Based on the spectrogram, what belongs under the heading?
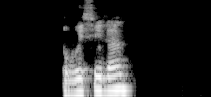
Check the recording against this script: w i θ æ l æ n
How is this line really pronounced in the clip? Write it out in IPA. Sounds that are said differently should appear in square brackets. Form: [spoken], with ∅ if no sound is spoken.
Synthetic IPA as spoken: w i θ [i] l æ n

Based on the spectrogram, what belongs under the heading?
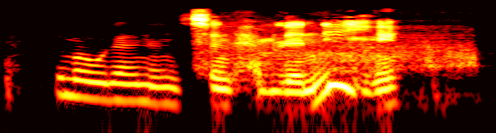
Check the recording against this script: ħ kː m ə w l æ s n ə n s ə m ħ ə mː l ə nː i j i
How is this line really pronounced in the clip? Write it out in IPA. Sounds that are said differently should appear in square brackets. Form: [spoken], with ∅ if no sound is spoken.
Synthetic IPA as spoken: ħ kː m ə w l æ [∅] n ə n s ə [n] ħ ə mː l ə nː i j i

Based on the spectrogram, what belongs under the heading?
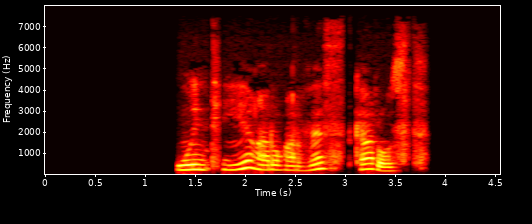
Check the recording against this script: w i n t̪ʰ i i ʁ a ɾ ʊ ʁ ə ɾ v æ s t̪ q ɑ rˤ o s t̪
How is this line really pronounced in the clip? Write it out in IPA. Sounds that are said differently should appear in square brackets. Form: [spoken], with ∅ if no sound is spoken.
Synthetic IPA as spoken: w i n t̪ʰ [j] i ʁ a ɾ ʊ ʁ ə ɾ v æ s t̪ [k] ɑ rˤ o s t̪

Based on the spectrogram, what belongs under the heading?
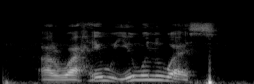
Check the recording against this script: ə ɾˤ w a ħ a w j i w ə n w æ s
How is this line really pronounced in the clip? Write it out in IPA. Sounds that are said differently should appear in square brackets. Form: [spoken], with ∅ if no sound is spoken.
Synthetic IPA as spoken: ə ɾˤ w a ħ [i] w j i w ə n w æ s

